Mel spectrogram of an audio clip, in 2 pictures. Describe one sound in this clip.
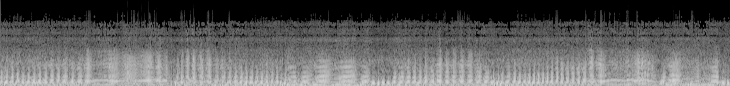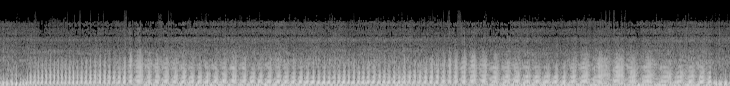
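A motorcycle engine drones up close, its pitch rising and falling as it revs and shifts gears.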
